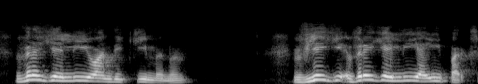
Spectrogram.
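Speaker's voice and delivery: usual speaking voice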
